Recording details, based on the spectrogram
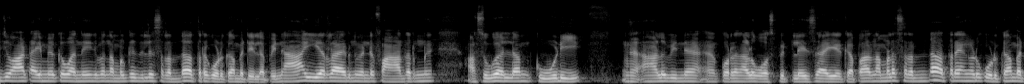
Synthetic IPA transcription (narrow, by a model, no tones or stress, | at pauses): t͡ɕːuaːʈɐjmijo̞k̬ːe̞ʋɐnːɐeɐɲt͡ɕipːoːnɐmːɐɭk̬iðilɕrɐd̪ːɐɐt̪rɐko̞ɽukːaːnpɐʈ̬ːiilːɐpinːe̞aːijɐrilaːjiɾunːuʋɐɳɖefaːðɐrnɨ | ɐ̰suɣɐelːaːmkuːɽi | aːɭɨpinːe̞kurenːaːɭɨho̞ːspiʈːɐlɐjsaːjijo̞kːeɐpːoːnɐmːɐɭɽeɕrɐd̪ːɐɐt̪rɐjɐŋːɐɽɨko̞ɽukːaːnpɐʈː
